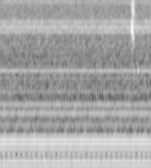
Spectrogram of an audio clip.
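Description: Steady electrical mains hum with a faint hiss, with a soft click just before the end.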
